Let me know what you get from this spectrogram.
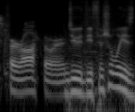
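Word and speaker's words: Ferrothorn: to pronounce the name why is it not pharaoh thorn we have ferromagnetic materials i don't tell you it's it that's the official way is for roththorn dude the official way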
